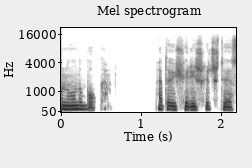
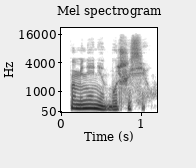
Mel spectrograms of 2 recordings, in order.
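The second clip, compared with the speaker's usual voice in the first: ordinary delivery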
